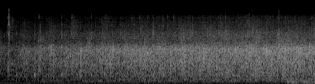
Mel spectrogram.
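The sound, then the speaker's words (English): A crowd applauds steadily for about three seconds when asked to clap if they voted in the election that put LBJ in office, a dense wash of many hands clapping at once at a fairly even, moderate loudness without any speech over it. “Clap if you voted in the election that put LBJ in office.”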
